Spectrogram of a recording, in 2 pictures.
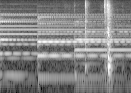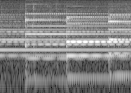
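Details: Old clock striking ten o'clock: clear, evenly ringing bell strikes about every three-quarters of a second with a steady tone, a normal hour strike.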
